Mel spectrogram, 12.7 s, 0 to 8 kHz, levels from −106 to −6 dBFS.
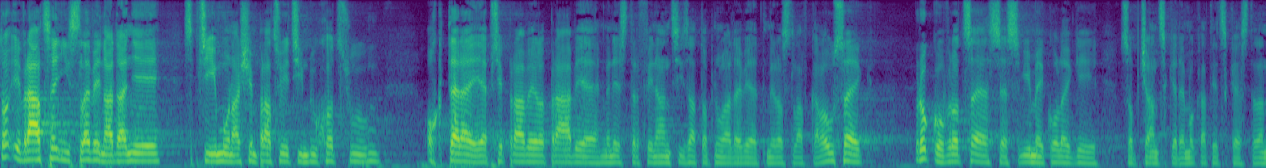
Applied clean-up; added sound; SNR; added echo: none; none; none; none.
